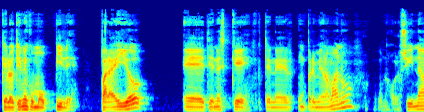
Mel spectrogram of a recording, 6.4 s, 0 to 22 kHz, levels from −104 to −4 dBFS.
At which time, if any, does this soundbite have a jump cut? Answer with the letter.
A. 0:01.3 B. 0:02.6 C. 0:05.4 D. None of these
A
